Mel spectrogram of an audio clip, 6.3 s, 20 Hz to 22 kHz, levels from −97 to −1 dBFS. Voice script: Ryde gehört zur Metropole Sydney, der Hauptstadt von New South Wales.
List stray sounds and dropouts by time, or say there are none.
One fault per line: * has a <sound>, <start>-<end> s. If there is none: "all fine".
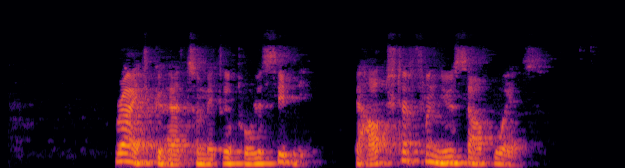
all fine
